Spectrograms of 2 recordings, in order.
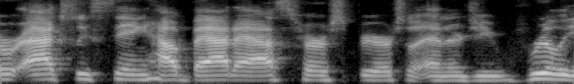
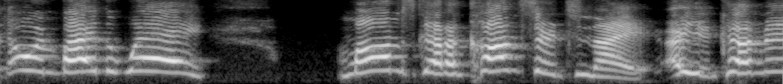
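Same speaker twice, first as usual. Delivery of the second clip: put-on much higher, eager girlish Mei voice; excited Mei; 5 dB louder than usual. Mei greeting the returning girls: high, eager gushing. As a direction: gush it like a thrilled young girl. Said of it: "And she's like".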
